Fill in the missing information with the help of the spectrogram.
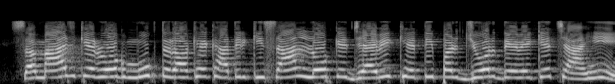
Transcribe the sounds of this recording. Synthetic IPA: səmad͡ʒkeɾoɡmukt̪ɾəkʰekʰat̪iɾkisanlokːed͡ʒɛwikʰːet̪ipəɾd͡ʒoɾd̪ebeket͡ʃaɦĩ

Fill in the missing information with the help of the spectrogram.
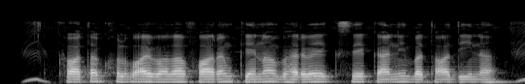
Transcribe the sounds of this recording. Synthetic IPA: kʰaːt̪ʰaːkʰʊlʋa̰ːeʋaːlaːfaːɾəmkeːnãːbʱəɾʋeːkseːkəniːbət̪aːd̪iːnaː

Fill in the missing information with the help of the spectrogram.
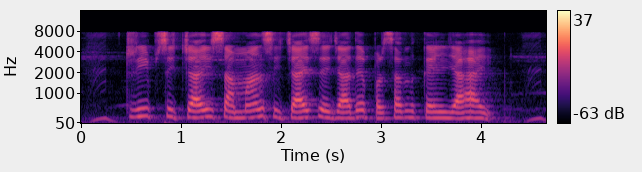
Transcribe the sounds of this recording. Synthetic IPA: ʈɾiːpsɪt͡ʃaːisaːmaːnsɪt͡ʃaːised͡ʒjaːd̪epɾəsə̃nd̪kəɪld͡ʒaːɦai

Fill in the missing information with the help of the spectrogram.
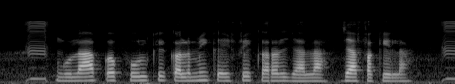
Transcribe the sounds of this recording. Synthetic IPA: ɡʊlaːb̚kapʰuːlkekəlmikəɪfekəɾəld͡ʒaːlad͡ʒaːfəkeːlaː

